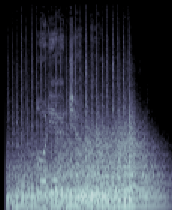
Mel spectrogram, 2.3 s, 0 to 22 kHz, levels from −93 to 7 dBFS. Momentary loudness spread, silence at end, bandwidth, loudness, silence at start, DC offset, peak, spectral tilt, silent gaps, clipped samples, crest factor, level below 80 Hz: 10 LU; 0.05 s; 12.5 kHz; -18 LUFS; 0.1 s; under 0.1%; -2 dBFS; -8.5 dB/octave; none; under 0.1%; 14 dB; -26 dBFS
